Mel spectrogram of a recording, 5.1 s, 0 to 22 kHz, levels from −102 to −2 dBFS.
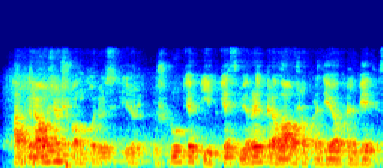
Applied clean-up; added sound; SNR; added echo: neural separator model SepFormer DNS4.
